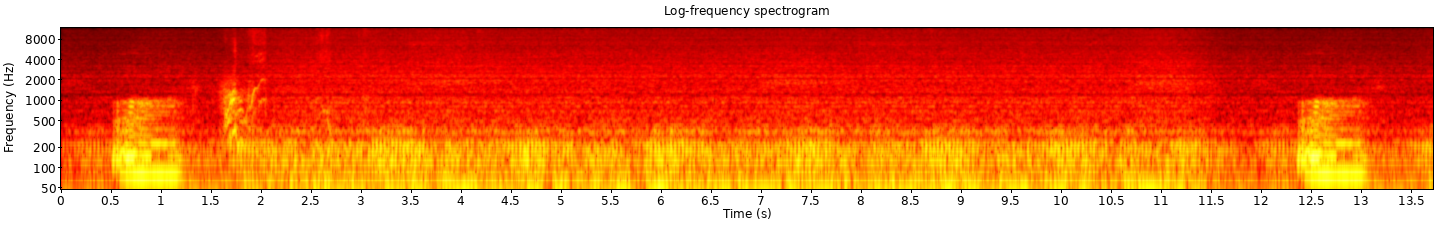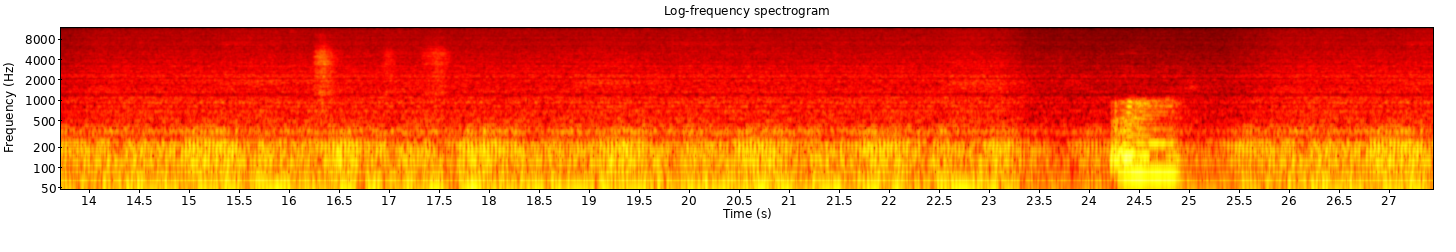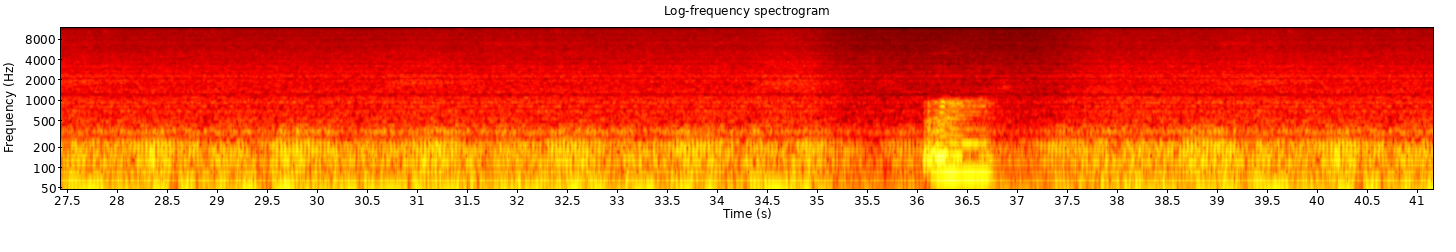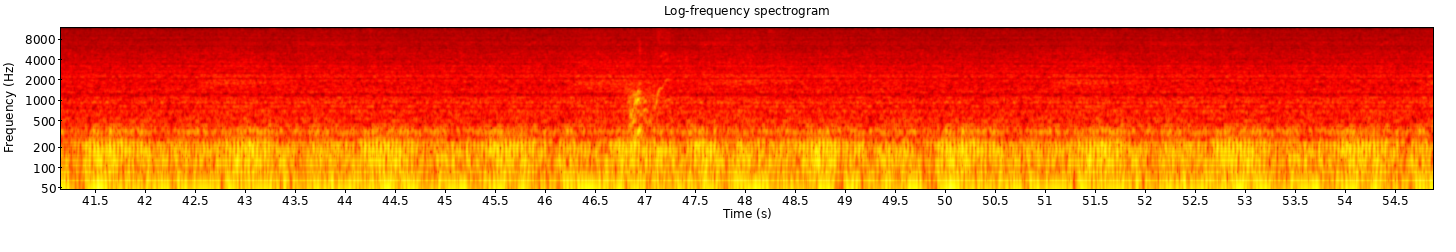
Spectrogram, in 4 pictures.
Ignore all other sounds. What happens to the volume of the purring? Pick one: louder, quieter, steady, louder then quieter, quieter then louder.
steady.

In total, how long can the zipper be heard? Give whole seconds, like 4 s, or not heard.
2 s.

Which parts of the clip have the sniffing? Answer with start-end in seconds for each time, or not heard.
16.2-17.6.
